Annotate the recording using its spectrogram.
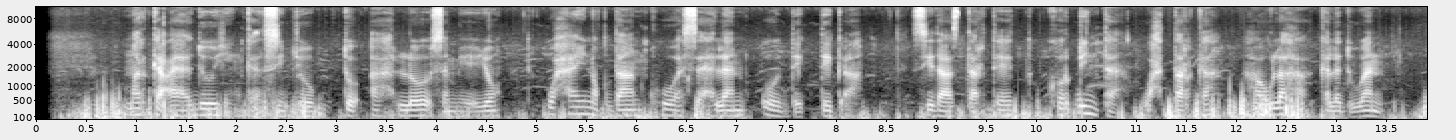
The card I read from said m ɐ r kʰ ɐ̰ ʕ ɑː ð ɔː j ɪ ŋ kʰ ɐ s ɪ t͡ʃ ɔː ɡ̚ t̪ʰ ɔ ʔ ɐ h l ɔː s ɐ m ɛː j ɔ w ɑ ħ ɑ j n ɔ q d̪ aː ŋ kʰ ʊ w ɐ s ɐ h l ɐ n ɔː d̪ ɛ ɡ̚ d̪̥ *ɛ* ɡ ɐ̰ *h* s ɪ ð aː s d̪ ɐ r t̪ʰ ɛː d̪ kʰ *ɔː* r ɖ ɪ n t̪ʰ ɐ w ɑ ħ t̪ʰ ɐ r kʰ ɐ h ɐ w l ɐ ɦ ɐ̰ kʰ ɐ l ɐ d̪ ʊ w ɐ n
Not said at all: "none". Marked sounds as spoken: ɛ, h, ɔ

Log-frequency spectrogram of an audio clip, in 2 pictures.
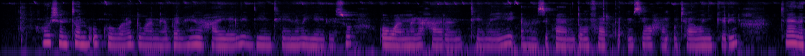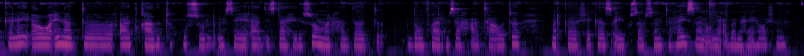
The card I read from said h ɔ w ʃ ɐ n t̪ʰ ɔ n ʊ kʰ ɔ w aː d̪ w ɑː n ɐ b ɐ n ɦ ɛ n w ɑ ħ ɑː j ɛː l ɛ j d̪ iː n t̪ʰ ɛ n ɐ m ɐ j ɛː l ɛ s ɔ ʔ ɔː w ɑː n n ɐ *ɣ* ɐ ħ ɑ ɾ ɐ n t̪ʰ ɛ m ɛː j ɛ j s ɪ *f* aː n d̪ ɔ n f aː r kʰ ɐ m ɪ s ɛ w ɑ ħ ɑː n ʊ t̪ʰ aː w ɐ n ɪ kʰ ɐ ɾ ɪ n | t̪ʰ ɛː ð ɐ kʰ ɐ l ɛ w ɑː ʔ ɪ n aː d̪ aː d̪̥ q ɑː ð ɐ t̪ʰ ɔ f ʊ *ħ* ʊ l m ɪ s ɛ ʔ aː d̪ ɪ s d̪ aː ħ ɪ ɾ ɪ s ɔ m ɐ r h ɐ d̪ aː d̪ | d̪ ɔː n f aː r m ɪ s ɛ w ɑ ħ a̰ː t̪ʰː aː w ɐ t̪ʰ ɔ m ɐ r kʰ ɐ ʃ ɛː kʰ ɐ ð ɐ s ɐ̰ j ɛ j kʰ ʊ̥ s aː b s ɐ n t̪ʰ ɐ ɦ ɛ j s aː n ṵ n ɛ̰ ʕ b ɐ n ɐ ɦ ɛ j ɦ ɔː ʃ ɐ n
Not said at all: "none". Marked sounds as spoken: ɣ, f, s

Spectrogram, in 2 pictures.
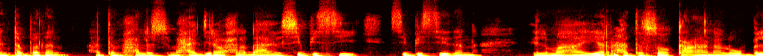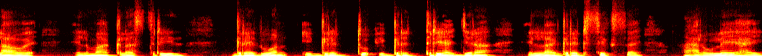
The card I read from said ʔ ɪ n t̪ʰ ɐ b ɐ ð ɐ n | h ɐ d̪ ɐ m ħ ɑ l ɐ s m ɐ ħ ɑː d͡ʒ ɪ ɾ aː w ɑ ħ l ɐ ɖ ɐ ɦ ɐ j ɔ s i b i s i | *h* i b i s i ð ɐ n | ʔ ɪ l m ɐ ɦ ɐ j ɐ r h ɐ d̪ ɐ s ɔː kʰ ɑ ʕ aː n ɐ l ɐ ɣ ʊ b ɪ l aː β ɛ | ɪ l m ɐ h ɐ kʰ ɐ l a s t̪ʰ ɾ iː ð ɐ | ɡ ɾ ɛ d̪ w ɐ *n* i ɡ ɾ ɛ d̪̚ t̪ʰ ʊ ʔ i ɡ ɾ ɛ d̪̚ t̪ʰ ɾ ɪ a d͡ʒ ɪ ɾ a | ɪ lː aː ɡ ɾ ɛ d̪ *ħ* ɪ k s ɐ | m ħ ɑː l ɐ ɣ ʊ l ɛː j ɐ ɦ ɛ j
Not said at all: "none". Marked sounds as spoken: s, n, s

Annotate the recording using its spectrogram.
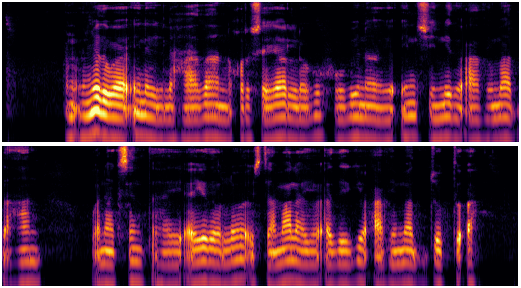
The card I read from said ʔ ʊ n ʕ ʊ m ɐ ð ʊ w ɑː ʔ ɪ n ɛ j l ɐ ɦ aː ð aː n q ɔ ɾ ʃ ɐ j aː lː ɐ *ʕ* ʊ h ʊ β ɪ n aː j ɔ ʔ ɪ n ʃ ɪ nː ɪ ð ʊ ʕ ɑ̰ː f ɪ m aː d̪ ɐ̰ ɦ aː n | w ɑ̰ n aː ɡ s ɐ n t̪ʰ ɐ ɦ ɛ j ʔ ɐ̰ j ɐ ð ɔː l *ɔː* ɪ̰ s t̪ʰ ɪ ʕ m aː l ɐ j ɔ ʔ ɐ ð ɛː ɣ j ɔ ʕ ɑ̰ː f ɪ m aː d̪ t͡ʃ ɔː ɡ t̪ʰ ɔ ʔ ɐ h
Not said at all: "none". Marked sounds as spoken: ɣ, ɔː

